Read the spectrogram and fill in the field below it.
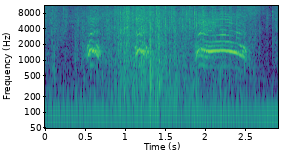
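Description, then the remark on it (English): A flock of crows flying out of an open-sided barn caw three times: two short, harsh calls followed by a longer, drawn-out one, heard fairly clearly over a steady low background hum with no talking. “We kept going, and out of an adjacent, open-sided barn, a flock of crows flew out, as if they were disturbed by something.”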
